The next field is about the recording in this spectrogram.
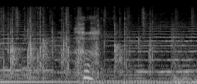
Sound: applause

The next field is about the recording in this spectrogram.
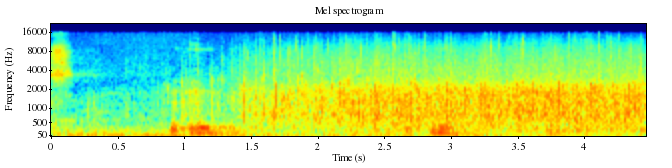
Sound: applause

